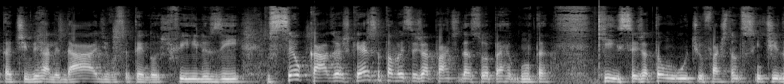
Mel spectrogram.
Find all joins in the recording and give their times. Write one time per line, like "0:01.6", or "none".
none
